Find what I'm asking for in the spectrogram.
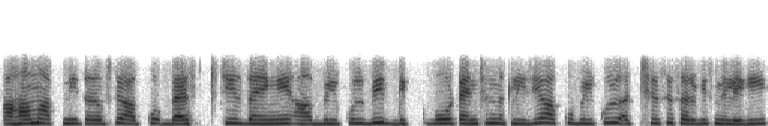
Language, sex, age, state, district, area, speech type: Hindi, female, 45-60, Rajasthan, Jaipur, urban, conversation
